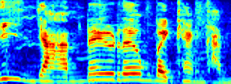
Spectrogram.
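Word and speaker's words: Jann: หนุ่ม ที่ ชื่อ ว่า ยาน มาเรมเบอรัล ครับ ขึ้น ต้น ด้วย ตัว j แต่ ดัน อ่าน ว่า ยาม จำ กัน ไม่ ค่อย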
